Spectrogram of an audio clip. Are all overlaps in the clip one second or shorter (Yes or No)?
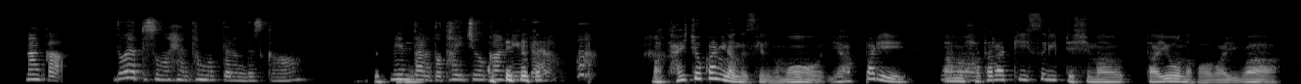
Yes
